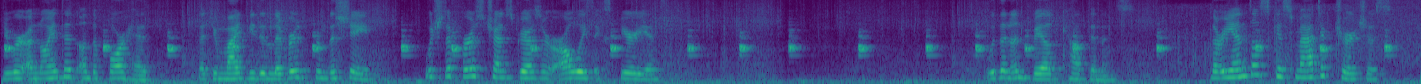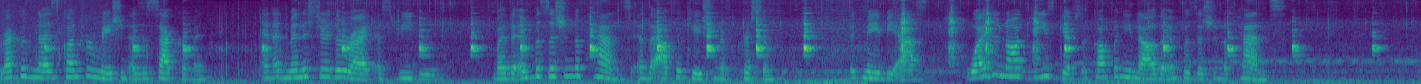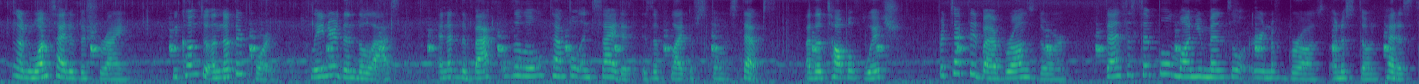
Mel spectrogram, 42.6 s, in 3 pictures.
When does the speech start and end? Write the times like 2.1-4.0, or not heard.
0.0-6.6, 9.8-11.3, 12.1-22.0, 22.7-27.1, 28.5-42.5.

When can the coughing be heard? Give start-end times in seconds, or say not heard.
not heard.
